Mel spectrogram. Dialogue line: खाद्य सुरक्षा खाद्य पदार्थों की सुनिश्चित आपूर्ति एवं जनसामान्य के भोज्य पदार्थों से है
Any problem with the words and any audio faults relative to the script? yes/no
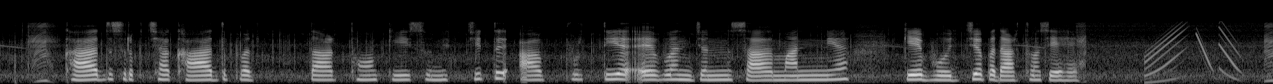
yes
